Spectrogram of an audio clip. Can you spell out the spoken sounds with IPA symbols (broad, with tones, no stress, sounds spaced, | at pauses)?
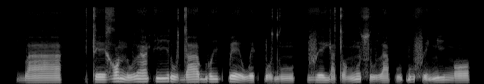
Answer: b aː˦ | t eː˧ ɣ ɔ˦ n u˨˦ l ã˦ k iː˦ ɾ u˧ d aː˦ ɡʷ iː˦ k͡p eː˦˨ w e˧ k͡p o˨ d ũ˧ | v eː˧ j a˨ t ɔ˨ ŋ ũ˦ s u˨ l a˧ p u˨ ɓ u˦ f e˨ ɲ iː˦ ŋ ɔ˦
